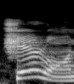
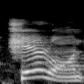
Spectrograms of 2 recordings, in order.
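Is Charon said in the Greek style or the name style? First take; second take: name style; name style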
